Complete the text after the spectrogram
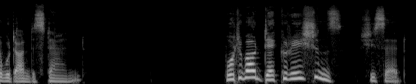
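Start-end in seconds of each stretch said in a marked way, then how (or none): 2.2-3.4 higher, brighter rising interest; getting excited. Acted. Girl asks her mother about decorations, getting excited. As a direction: perk up as the idea takes hold. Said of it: "beginning to get excited".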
